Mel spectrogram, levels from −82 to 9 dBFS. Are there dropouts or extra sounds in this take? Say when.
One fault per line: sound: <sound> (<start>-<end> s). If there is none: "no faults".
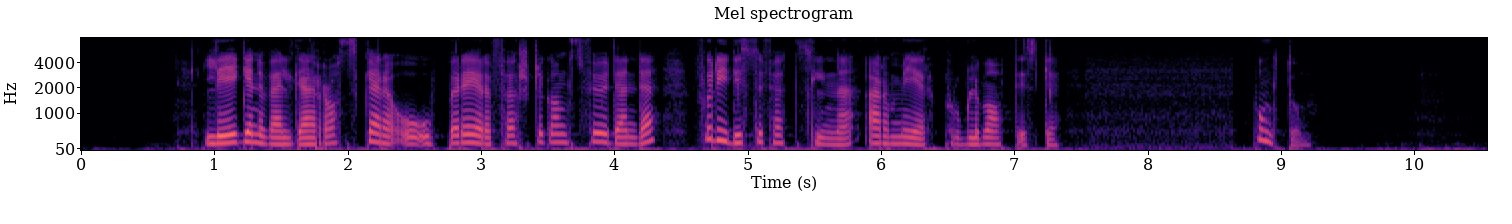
no faults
